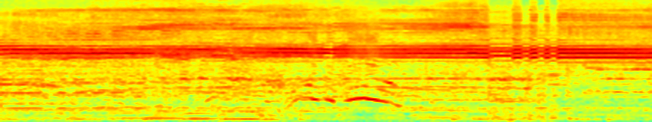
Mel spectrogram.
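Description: Loud street din of a crowd, many voices mixed with passing road traffic, over a steady high whine. Two short rising-and-falling calls stand out near the middle.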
